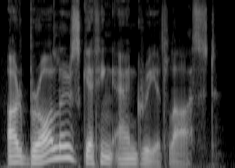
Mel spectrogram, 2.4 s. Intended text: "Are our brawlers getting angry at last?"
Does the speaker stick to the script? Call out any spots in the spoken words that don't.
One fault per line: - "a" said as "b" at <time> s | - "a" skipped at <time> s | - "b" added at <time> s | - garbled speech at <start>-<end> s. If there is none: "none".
- "our" skipped at 0.2 s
